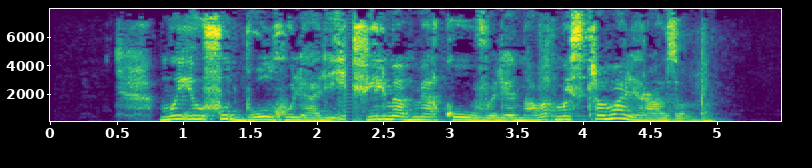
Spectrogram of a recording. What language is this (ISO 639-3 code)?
bel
